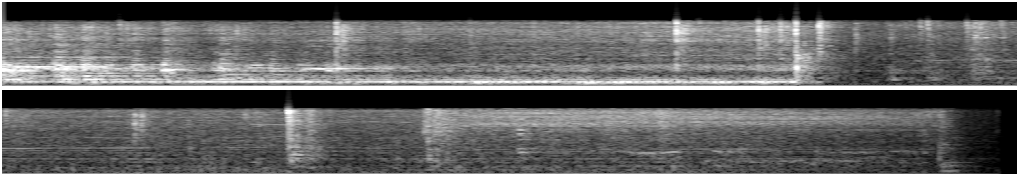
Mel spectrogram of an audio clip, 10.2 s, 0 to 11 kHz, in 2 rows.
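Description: The last of a record played through a 1962 Rock-Ola jukebox, cutting off abruptly about four seconds in. After that the jukebox's record-changing mechanism runs with a low hum and a few sharp clicks and clunks as it cycles at the end of the record.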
